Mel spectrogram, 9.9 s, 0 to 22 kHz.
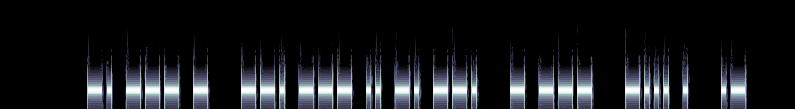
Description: Morse code, heard as a keyed tone, about 20 wpm, 700 Hz. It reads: NOT GOING TO BE A
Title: Sets of 5 Words Encore 20wpm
